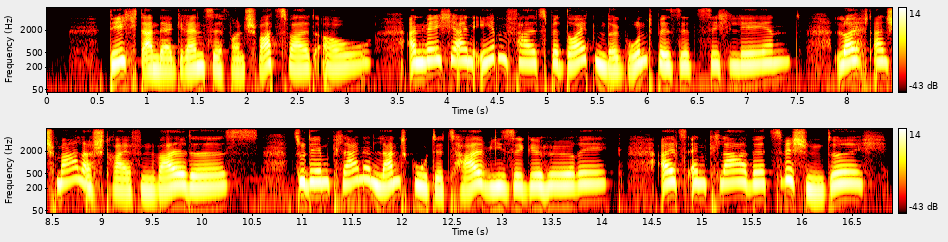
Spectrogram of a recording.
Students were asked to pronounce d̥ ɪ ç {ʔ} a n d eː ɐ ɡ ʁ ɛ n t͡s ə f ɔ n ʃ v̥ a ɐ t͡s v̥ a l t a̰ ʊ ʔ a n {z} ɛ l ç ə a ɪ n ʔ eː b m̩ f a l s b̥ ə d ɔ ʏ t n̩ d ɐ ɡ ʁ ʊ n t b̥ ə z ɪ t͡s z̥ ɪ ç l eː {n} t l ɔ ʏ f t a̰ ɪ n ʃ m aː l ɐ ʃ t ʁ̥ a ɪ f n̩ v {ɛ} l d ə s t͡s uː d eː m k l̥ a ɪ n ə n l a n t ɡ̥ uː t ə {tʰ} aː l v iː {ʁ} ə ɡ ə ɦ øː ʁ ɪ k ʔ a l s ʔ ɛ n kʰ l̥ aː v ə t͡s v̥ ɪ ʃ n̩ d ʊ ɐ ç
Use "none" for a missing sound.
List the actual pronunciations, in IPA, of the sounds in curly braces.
t, v, n, a, tʰ, z

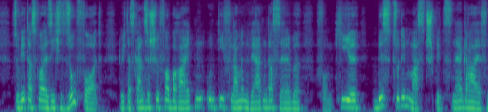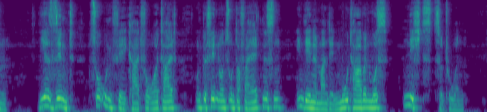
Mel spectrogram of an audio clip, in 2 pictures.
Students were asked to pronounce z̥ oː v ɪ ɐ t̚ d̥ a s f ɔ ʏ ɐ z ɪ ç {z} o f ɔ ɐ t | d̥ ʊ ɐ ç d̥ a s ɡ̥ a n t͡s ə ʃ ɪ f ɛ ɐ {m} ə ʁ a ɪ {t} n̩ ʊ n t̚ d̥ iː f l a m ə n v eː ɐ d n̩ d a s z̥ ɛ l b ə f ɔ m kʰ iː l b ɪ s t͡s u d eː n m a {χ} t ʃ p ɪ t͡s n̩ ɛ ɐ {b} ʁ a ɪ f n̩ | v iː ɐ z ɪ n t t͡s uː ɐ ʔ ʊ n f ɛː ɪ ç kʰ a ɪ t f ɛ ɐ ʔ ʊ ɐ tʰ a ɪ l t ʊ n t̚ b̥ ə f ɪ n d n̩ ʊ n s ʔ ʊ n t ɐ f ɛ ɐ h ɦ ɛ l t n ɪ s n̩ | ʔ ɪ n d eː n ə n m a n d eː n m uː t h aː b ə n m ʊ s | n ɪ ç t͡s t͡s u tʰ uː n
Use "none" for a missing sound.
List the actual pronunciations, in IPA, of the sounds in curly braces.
z, b, t, s, ɡ

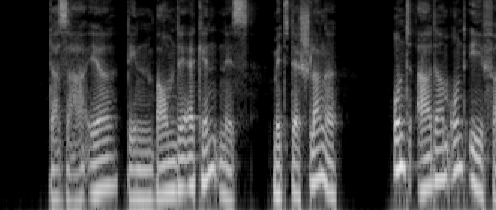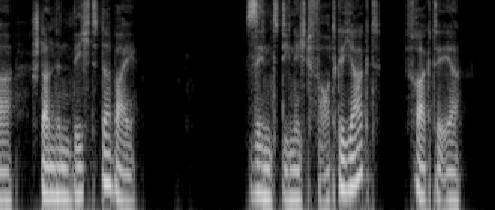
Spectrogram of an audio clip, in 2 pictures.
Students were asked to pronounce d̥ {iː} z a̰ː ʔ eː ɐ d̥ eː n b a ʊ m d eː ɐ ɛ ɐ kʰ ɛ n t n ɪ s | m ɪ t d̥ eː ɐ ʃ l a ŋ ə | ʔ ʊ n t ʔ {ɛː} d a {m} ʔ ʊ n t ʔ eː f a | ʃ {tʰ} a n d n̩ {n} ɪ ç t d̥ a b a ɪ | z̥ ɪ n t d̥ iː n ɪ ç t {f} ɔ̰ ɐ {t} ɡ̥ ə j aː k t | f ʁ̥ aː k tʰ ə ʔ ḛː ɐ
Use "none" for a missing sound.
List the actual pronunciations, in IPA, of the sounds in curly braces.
aː, aː, m, t, d, f, t

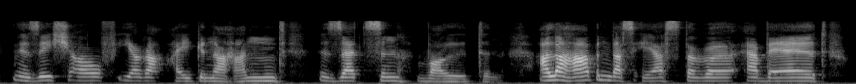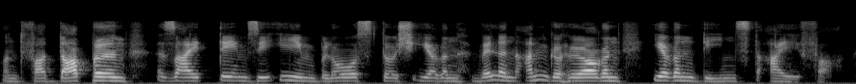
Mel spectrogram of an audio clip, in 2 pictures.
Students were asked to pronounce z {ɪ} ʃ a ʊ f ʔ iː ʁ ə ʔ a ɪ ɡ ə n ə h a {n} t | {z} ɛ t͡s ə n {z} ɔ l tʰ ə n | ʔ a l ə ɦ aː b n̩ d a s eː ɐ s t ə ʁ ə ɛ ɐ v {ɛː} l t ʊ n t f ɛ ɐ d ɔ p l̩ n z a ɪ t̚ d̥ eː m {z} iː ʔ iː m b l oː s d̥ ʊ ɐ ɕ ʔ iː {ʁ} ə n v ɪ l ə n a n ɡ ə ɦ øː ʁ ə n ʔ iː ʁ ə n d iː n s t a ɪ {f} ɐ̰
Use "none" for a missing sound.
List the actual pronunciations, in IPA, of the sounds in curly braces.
ɪ, n, z, v, ɛː, z, ʁ, f

